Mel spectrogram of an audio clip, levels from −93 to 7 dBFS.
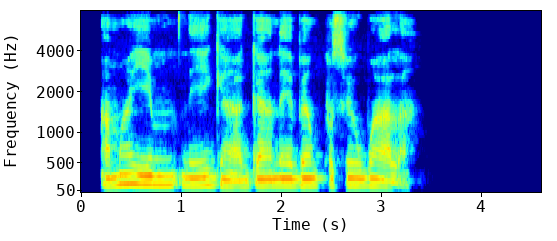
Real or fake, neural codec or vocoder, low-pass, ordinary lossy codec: real; none; none; none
